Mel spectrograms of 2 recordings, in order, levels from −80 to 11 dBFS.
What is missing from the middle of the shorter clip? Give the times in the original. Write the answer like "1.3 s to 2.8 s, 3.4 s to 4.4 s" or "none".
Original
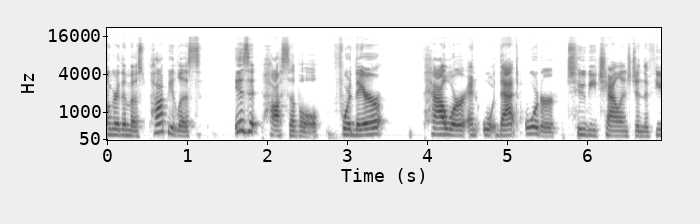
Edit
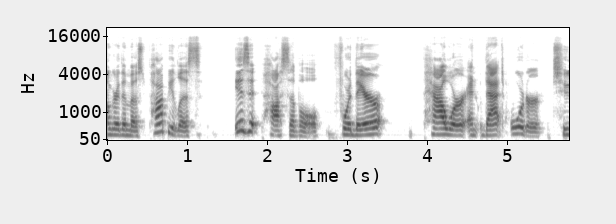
4.7 s to 4.8 s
